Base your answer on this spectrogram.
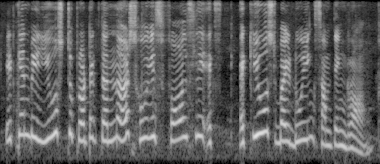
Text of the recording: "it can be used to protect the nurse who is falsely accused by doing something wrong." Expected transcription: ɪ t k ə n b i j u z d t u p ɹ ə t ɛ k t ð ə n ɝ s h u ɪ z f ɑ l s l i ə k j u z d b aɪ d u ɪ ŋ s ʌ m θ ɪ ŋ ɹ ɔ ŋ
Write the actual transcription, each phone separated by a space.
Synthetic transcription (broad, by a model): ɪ t k ə n b i j u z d t u p ɹ ə t ɛ k t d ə n ɝ s h u ɪ z f ɑ l s l i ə k j u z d b aɪ d u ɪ ŋ s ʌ m t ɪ ŋ ɹ ɔ ŋ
